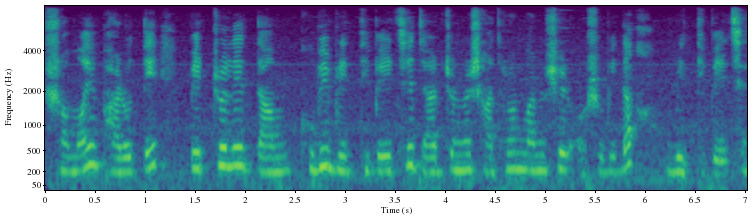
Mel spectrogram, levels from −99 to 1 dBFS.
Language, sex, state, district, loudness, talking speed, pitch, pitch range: Bengali, female, West Bengal, Dakshin Dinajpur, -26 LUFS, 130 wpm, 215 Hz, 200-240 Hz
